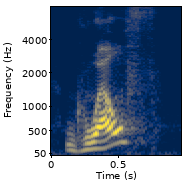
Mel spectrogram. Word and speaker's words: Guelph: And Guelph, I checked the pronunciation, that's in Ontario, Canada.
